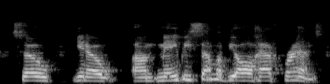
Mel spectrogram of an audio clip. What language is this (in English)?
English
